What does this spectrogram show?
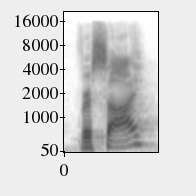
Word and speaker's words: Versailles: okay here we go I think you pronounce this Versailles right Treaty of Versailles is that correct all right Versailles okay Versailles all right Treaty of Versailles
